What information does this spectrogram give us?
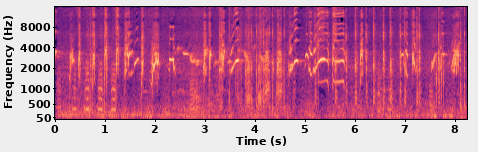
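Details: Vigorously singing Javan myna with a dense, busy medley of sharp clicks, rasping notes and quick bent whistles, pouring out without pause.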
